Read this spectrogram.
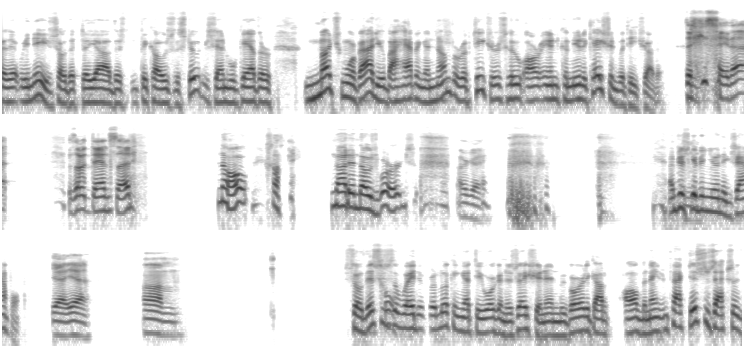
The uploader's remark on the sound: skype calls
